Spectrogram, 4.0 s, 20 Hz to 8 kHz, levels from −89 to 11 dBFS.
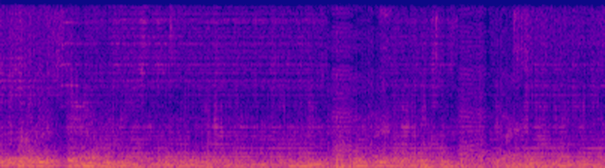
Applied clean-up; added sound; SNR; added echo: neural separator model SepFormer DNS4.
